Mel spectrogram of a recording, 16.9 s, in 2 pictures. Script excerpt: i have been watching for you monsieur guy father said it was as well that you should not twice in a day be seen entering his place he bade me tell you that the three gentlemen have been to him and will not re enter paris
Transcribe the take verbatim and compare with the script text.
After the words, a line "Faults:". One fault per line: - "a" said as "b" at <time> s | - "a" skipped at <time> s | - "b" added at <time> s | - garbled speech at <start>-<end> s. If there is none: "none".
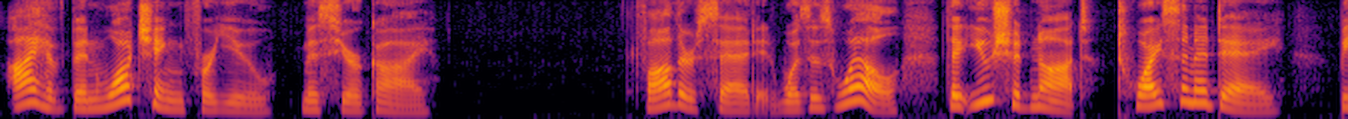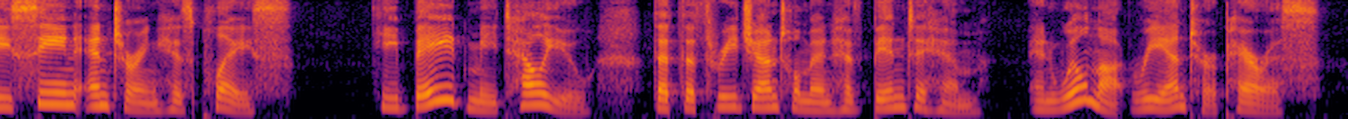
i have been watching for you monsieur guy father said it was as well that you should not twice in a day be seen entering his place he bade me tell you that the three gentlemen have been to him and will not re enter paris
Faults:
none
